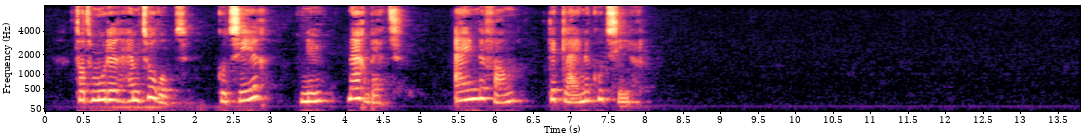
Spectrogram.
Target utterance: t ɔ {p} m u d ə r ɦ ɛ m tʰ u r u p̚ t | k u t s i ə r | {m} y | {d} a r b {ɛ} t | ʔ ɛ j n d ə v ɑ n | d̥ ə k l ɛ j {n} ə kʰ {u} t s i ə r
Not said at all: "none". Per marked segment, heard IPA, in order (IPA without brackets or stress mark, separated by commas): t, n, n, ɛ, n, u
